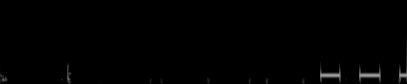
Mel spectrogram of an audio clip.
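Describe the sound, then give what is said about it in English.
A dropped phone call: a few faint clicks and scraps of line noise, then three loud, steady beeps of a disconnect tone at one mid pitch, evenly spaced with short gaps. “Oh no, he cut out.”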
